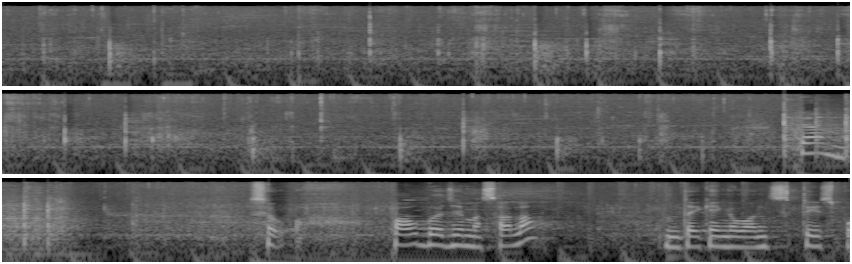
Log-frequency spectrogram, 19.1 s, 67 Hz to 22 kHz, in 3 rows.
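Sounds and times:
spatula knocking and scraping pan: 0:02.2 - 0:13.4.

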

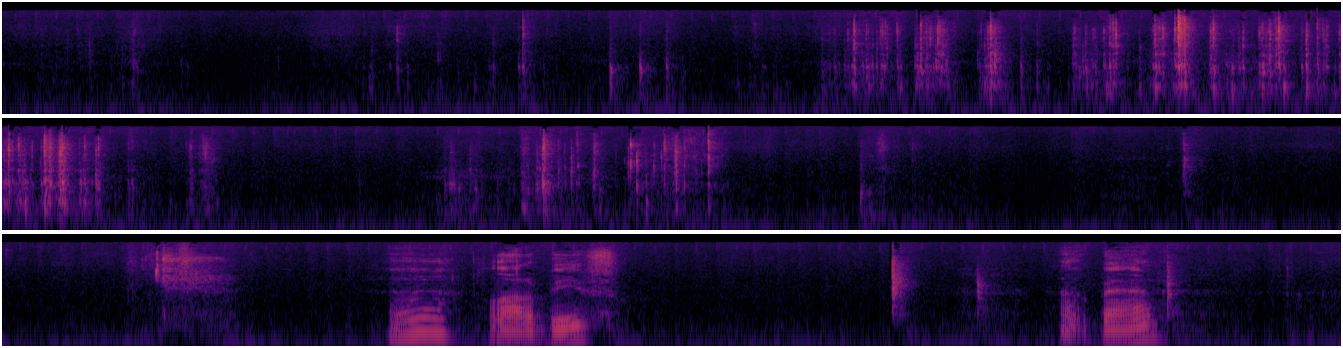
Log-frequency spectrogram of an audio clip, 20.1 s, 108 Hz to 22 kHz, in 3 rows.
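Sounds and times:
foil pouch crinkling: 0:04.1 - 0:07.8, 0:08.9 - 0:10.4.

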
